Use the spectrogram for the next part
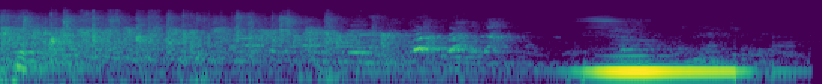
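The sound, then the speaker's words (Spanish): An audience applauds with dense, steady clapping that gradually thins out and fades over a few seconds, followed by a brief loud low hum. “Un aplauso, por favor. Un aplauso para ellos.”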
